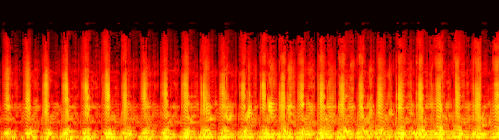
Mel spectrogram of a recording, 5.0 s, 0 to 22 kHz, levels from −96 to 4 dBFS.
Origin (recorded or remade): remade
